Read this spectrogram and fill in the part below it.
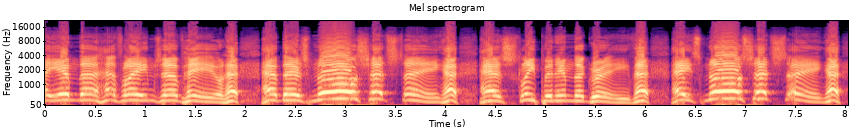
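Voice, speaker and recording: A male preacher with a very high, strained-up pitch. He delivers an impassioned sermon in chanted bursts, punctuating each with a gasped "uh". The sound is dry, with no room echo. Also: a bit bright. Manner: emphatic, impassioned. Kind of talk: fervent hellfire sermon.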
